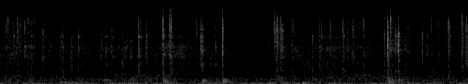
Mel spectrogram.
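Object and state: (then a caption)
Wooden bead abacus. Fingertips with long nails slide painted wooden beads along an upright wooden-frame abacus, making the beads clack together. The result is a quiet, irregular run of quick, dry, bright clicks with almost no ring, some louder clacks standing out among softer taps.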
